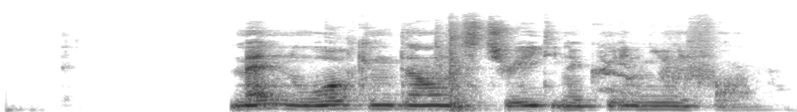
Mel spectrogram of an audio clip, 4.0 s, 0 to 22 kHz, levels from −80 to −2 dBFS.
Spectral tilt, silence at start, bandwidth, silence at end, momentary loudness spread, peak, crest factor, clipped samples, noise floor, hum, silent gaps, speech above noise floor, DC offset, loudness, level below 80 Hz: -3.5 dB/octave; 1.15 s; 13 kHz; 0.25 s; 10 LU; -4 dBFS; 22 dB; under 0.1%; -82 dBFS; none; none; 58 dB; under 0.1%; -24 LUFS; -62 dBFS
